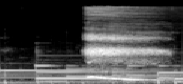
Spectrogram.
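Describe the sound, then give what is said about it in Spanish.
Deep breath in during a guided meditation: one long, airy inhale of about a second over soft, sustained background music. “Y respiro profundamente.”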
